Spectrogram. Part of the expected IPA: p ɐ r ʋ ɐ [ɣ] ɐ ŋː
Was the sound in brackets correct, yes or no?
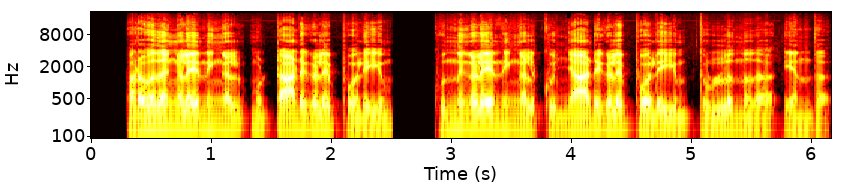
no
